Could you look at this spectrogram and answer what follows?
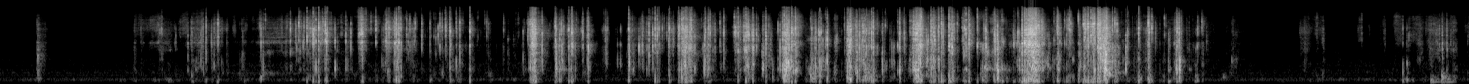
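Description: The plastic wrapper of a Score hockey card pack being torn open and crinkled by hand: a dense run of crackling that lasts about ten seconds and stops near the end, followed by faint rustles of the cards being handled.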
